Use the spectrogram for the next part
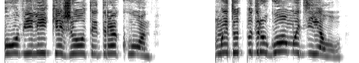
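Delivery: high, earnest appeal; exclaiming. A narrator's reading. Girl addressing the great dragon, exclaiming. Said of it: "воскликнула я".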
